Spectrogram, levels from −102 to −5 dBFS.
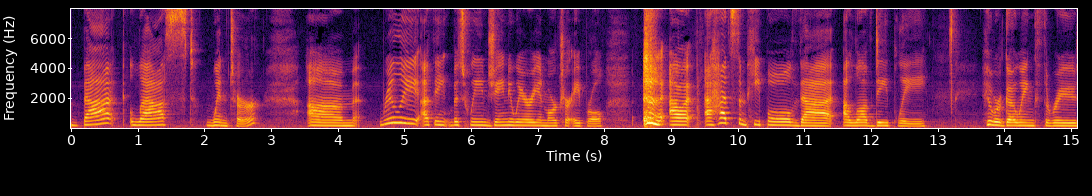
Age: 30-49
